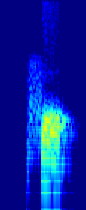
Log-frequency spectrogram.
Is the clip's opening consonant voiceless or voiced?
voiceless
